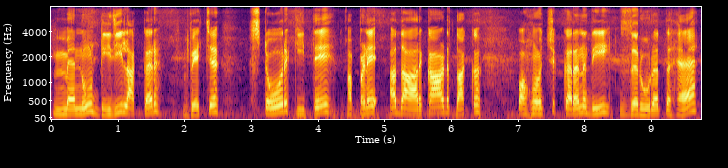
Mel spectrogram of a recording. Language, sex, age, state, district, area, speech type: Punjabi, male, 18-30, Punjab, Hoshiarpur, urban, read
